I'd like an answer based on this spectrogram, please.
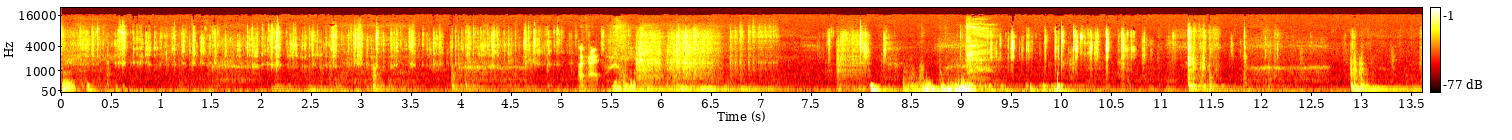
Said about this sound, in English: Yeah, let's get some dice ASMR.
